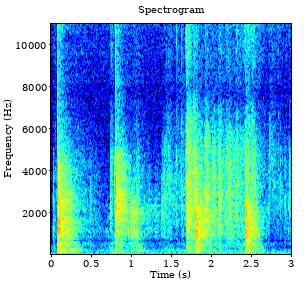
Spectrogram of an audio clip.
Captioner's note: rustling paper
